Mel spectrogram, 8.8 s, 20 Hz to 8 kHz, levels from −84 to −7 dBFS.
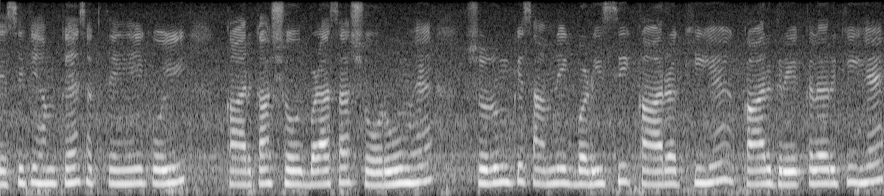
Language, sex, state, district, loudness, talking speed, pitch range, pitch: Hindi, female, Uttar Pradesh, Muzaffarnagar, -18 LUFS, 185 wpm, 205-225 Hz, 215 Hz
